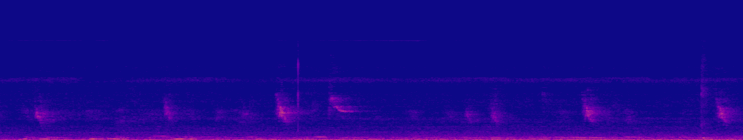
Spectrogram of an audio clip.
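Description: Small birds chirping, short high calls about once or twice a second, over a steady low background rumble.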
